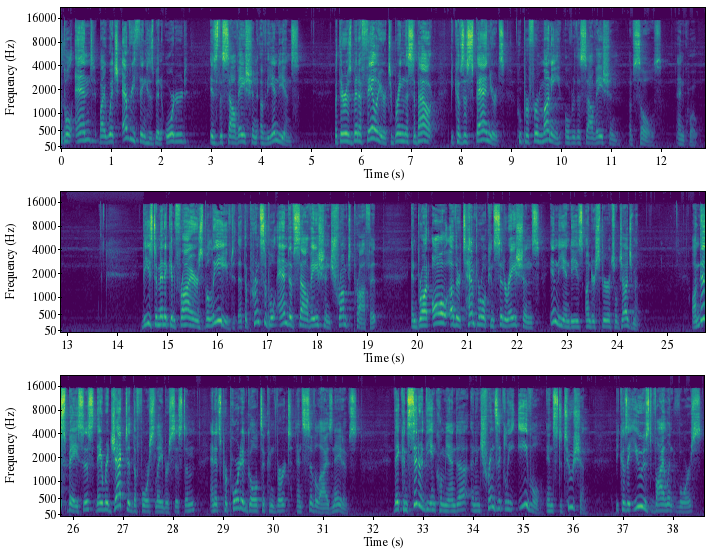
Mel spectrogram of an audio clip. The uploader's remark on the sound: Lectures on April 5, 2018 at the University of Chicago's Swift Hall.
